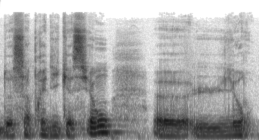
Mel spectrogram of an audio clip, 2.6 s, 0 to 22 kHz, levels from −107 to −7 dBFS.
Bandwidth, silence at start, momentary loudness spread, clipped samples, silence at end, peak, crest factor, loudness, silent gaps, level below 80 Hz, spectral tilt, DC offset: 16 kHz; 0 s; 8 LU; under 0.1%; 0.05 s; -6 dBFS; 18 dB; -25 LUFS; none; -52 dBFS; -4.5 dB/octave; under 0.1%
